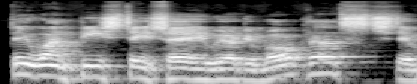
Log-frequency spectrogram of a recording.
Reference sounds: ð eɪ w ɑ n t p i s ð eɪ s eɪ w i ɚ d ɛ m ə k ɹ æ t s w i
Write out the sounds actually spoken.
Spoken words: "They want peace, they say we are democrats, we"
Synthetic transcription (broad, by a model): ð eɪ w ɑ n t b i s ð eɪ s eɪ w i ɚ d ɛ m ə k ɹ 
